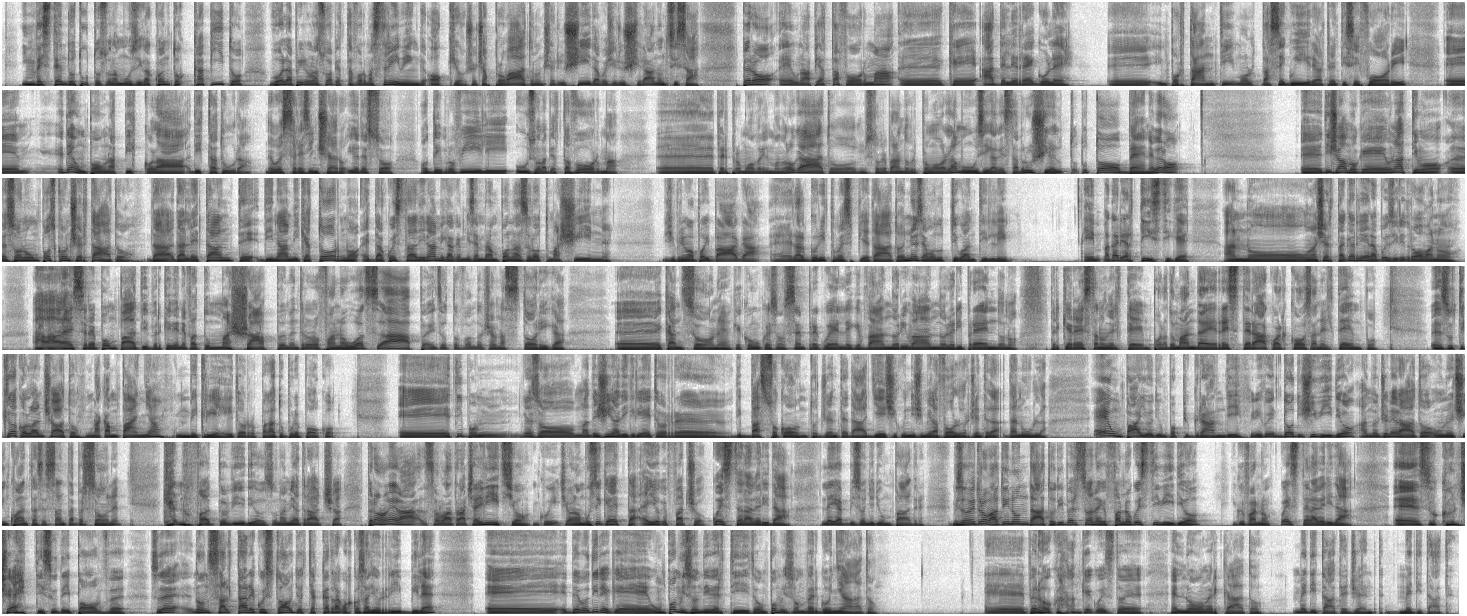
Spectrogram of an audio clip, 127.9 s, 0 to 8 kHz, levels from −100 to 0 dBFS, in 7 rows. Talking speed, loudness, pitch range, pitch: 150 wpm, -15 LUFS, 105-135 Hz, 120 Hz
